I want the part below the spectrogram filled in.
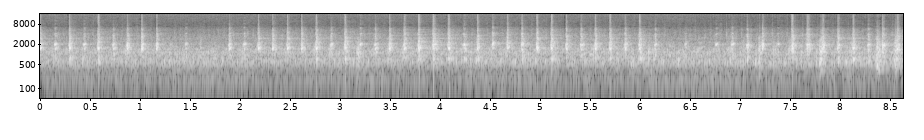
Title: Escape knock and spun bearing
